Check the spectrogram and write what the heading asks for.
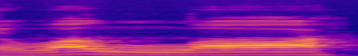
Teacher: یہاں پر بھی اقلاب کا قاعدہ دوبارہ پھر آ رہا ہے، واو کو لام لفظ اللہ کے لام سے ملائیں گے، اس کو پر پڑھیں گے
